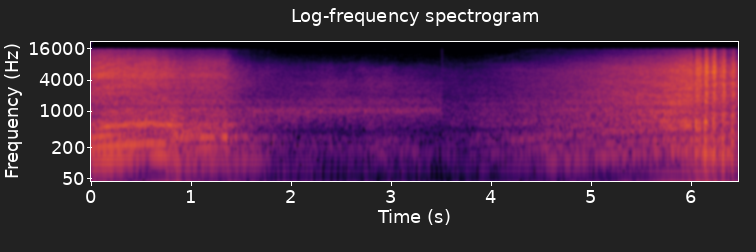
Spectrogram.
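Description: Audi RSQ8's twin-turbo V8 accelerating past twice on its stock exhaust with particulate filter and catalysts: a rising engine note that fades away, then a second pass building to a peak near the end, with a quick run of sharp pulses at its loudest. The exhaust flap is open under load.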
